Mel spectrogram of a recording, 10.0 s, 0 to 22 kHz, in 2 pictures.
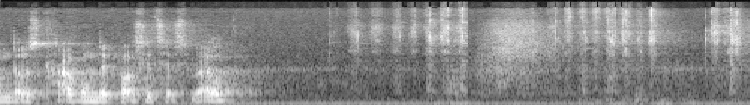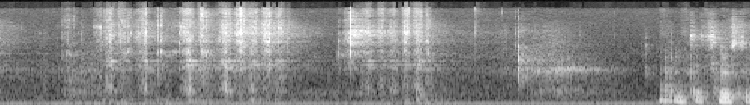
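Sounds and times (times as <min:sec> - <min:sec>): steady low hum: 0:00.0 - 0:10.0
plastic scraper rasping on metal: 0:03.8 - 0:08.0.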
